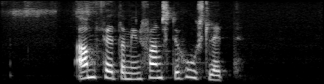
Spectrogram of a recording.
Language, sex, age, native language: Icelandic, female, 40-49, Icelandic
